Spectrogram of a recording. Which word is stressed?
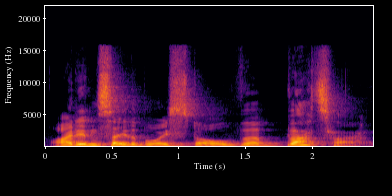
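butter. The stress is on "butter".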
